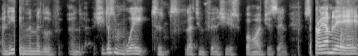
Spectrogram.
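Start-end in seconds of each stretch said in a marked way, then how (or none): 4.5-5.4 put-on thick Manchester accent, raised voice. Retelling a latecomer barging in mid-speech, thick manchester accent. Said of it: "thick Manchester accent".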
